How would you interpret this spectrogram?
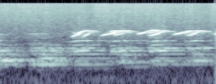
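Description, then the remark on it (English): A person whistles a quick series of four short, rising chirpy notes in an even rhythm to call a dog named Rover, fairly clear over a soft, low musical background. “I'll bet he hears me whistling.”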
